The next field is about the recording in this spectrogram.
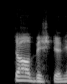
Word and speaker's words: Derbyshire: Now, it looks like Derbyshire to us Americans, but it's Derbyshire. That's how you say it? – Derbyshire, yeah, yeah.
